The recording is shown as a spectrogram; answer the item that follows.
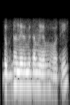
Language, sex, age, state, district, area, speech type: Sanskrit, male, 18-30, West Bengal, Purba Medinipur, rural, conversation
